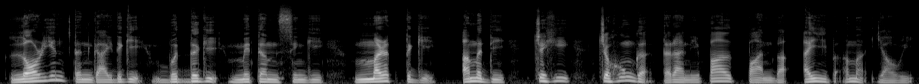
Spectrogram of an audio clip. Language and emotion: Manipuri, neutral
